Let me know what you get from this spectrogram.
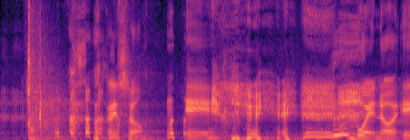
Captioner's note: laughs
